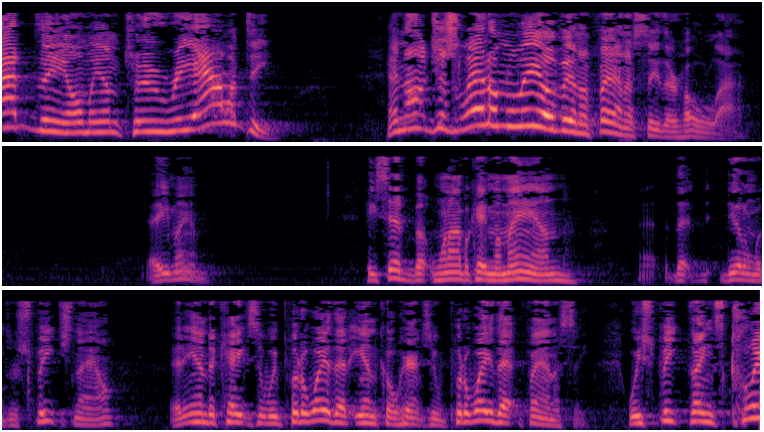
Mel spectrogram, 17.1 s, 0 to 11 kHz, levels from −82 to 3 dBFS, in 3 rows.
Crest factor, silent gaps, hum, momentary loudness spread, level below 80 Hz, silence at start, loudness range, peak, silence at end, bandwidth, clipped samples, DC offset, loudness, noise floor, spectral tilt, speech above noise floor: 22 dB; none; none; 17 LU; -72 dBFS; 0 s; 13 LU; -4 dBFS; 0 s; 8.8 kHz; under 0.1%; under 0.1%; -25 LUFS; -73 dBFS; -3 dB/octave; 47 dB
